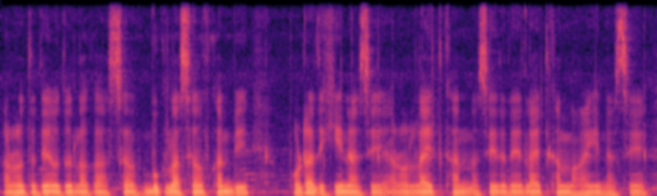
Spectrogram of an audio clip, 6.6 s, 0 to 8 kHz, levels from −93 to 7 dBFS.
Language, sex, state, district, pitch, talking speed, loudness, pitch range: Nagamese, male, Nagaland, Dimapur, 115 Hz, 165 wpm, -16 LUFS, 110-115 Hz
